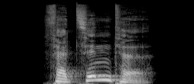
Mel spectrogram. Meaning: inflection of verzinnt: 1. strong/mixed nominative/accusative feminine singular 2. strong nominative/accusative plural 3. weak nominative all-gender singular
- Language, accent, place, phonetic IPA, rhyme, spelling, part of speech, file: German, Germany, Berlin, [fɛɐ̯ˈt͡sɪntə], -ɪntə, verzinnte, adjective / verb, De-verzinnte.ogg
